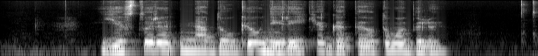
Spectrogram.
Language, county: Lithuanian, Vilnius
